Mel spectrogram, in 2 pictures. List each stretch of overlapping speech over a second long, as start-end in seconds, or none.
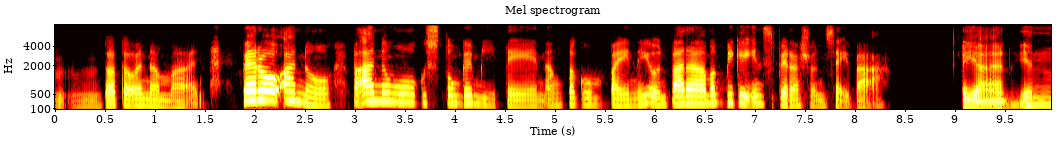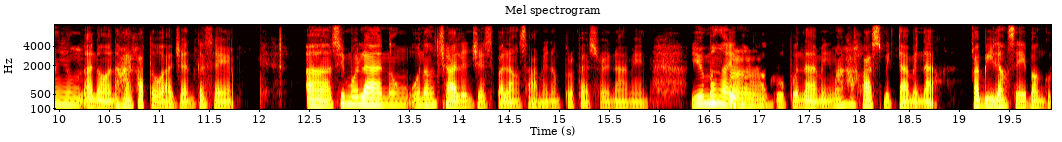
none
